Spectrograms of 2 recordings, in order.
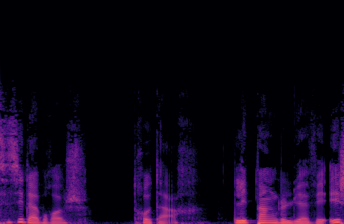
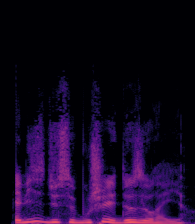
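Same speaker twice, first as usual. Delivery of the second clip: normal talking voice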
